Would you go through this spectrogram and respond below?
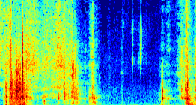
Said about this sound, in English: Dramatic turn of the page.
